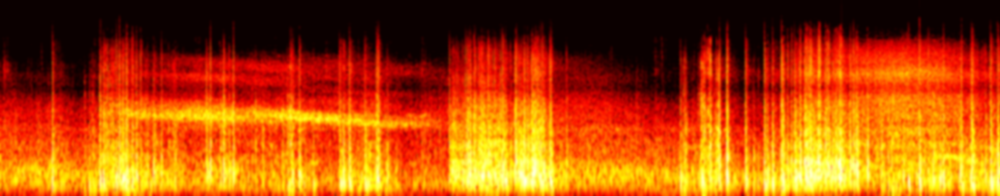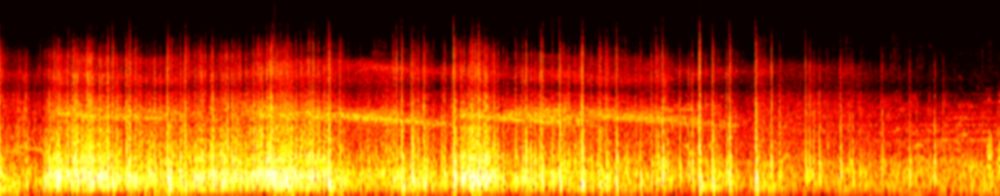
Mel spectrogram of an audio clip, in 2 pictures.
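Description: Fireworks display: aerial shells bursting in rapid volleys of bangs and crackles, with the densest barrages about seven seconds in and through the middle stretch.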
